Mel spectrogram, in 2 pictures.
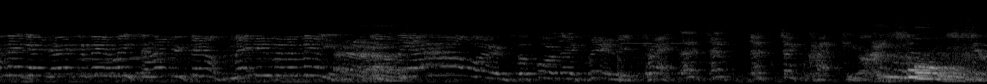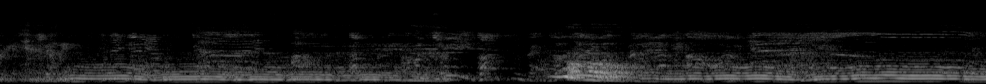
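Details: A male dog howls in long, wavering, rising and falling notes while watching the movie Polar Express on television, which he does every time; TV sound plays along.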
